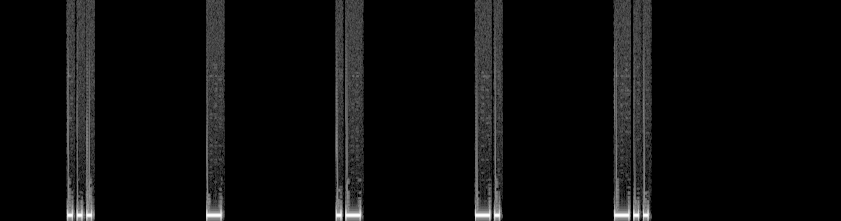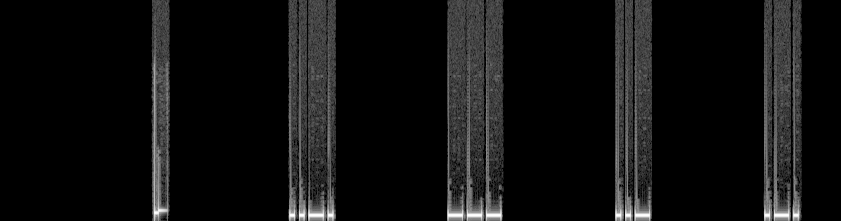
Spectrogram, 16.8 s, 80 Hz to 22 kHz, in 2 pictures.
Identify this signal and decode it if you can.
Morse code, heard as a keyed tone, about 25 wpm, spaced as for 7 wpm, 700 Hz. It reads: STAND FOUR
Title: 8x Character Spacing - Top 300 Words - 25wpm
